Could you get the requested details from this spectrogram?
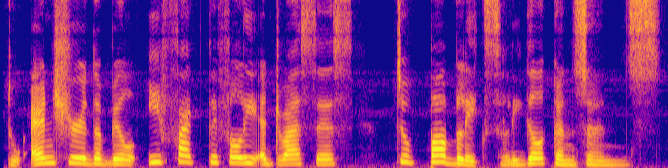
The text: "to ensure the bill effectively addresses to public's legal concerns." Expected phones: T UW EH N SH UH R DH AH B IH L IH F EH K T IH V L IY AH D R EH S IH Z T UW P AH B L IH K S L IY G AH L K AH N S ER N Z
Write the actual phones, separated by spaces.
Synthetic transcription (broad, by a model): T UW EH N SH UH R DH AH B IH L IH F EH K T IH V L IY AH D R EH S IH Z T UW P AH B L IH K S L IY G AH L K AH N S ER N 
